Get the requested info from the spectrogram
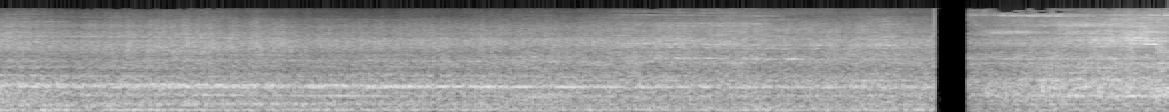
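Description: A train passing close by: a steady heavy rumble of wheels on rail, with a thin whine that fades over the first couple of seconds. The sound drops out for a moment near the end, then resumes.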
